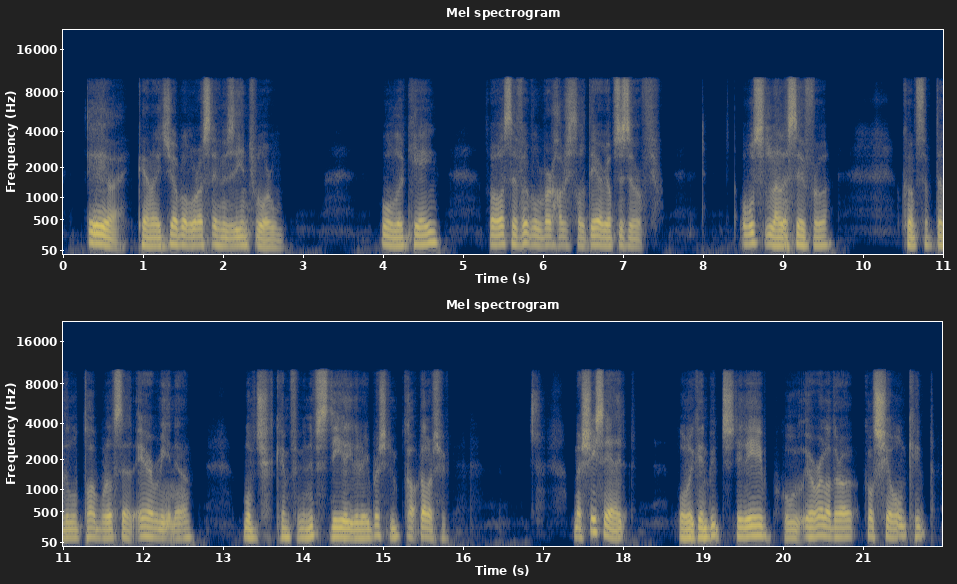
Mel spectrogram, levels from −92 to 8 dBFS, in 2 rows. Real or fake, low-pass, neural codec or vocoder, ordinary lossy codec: fake; 9.9 kHz; codec, 16 kHz in and 24 kHz out, 0.4 kbps, LongCat-Audio-Codec, four codebook decoder; AAC, 64 kbps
